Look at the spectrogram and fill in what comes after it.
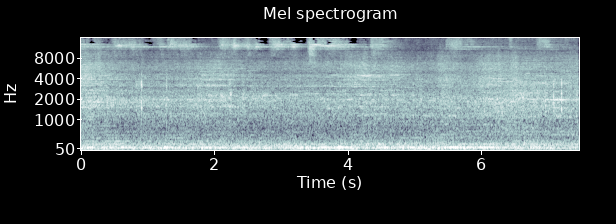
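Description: Double-stack intermodal freight train rolling past close by: a steady low rumble of steel wheels on rail, with a few light clicks.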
